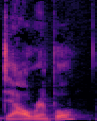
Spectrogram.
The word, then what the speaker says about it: Dalrymple: My email at work is my last name, Dalrymple.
